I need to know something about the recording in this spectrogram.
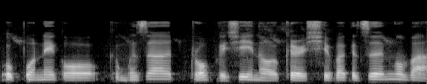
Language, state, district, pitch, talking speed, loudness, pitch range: Chakhesang, Nagaland, Dimapur, 115 Hz, 125 wpm, -17 LUFS, 105-120 Hz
